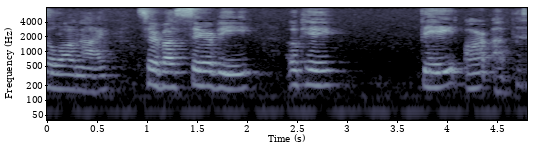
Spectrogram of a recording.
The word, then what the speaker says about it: servi: the letter i and we pronounce it e in latin okay if it's a long i cerva servi okay they are of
